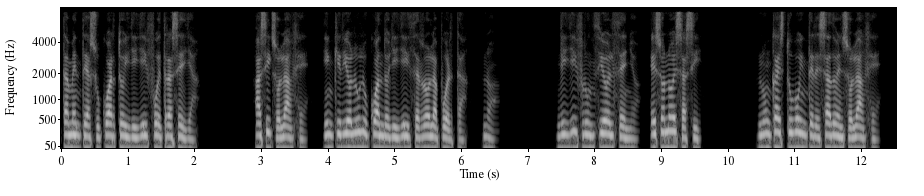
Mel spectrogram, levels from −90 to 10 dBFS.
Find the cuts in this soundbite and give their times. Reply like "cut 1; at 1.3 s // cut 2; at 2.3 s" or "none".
cut 1; at 3.2 s // cut 2; at 3.8 s // cut 3; at 6.2 s // cut 4; at 8.7 s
